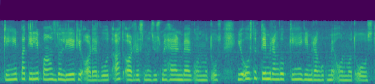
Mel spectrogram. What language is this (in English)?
Kashmiri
